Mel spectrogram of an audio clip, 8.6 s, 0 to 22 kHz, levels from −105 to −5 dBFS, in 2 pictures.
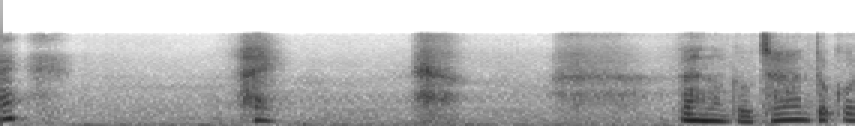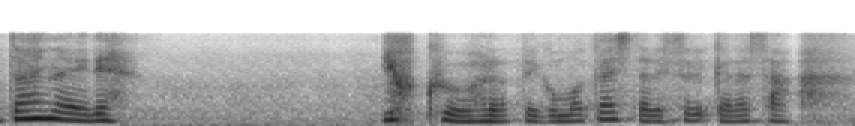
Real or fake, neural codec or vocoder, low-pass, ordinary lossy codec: fake; codec, 16 kHz in and 24 kHz out, 0.9 kbps, LongCat-Audio-Codec, four codebook decoder; 7.2 kHz; none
